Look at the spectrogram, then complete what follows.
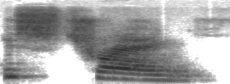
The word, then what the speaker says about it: strength: My real strength. My real strength. Olha o TH aqui, que a gente às vezes sua para falar, é aquele som interdental, né? A língua entre os dentes.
